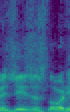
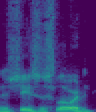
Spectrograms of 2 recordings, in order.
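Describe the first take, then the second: First: Said in the usual way. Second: Softly asked, a gentle interruption; gentle question. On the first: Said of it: "when I asked him". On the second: Retold or imitated. Asking the atheist professor gently, quietly. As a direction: ease in with a soft, careful question. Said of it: "tried to gently interrupt him".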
